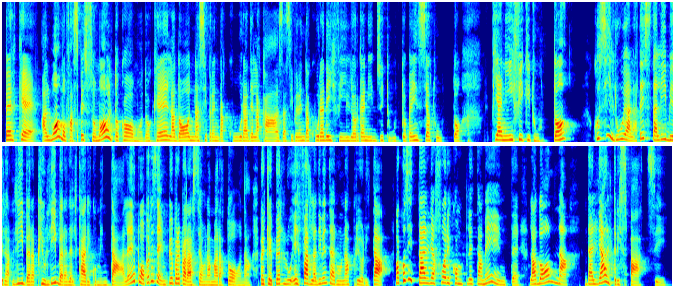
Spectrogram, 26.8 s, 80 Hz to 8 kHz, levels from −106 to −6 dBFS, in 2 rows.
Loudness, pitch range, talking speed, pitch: -27 LUFS, 190-245 Hz, 145 wpm, 210 Hz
